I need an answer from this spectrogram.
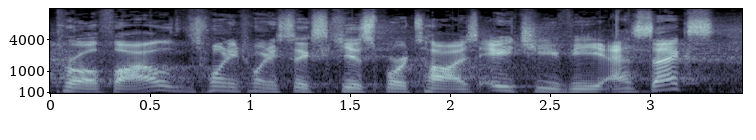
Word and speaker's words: Sportage: It's Sportage, not Sportage, you say. And to that I say, this is a Canadian Kia channel. We call it Sportage because it rhymes with portage, which is what we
